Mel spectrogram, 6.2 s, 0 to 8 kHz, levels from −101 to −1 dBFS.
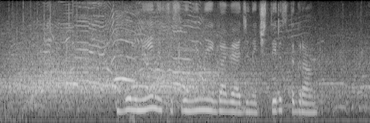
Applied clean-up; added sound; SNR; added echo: none; Crowd / Cheering; -4 dB; none.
